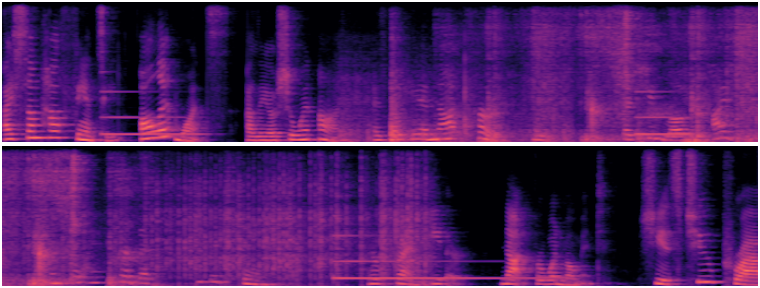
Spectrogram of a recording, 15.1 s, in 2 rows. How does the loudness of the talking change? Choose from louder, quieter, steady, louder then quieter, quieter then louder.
quieter then louder.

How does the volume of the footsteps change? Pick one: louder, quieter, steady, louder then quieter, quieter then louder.
louder.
